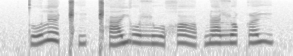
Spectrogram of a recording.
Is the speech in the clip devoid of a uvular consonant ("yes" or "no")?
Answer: no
